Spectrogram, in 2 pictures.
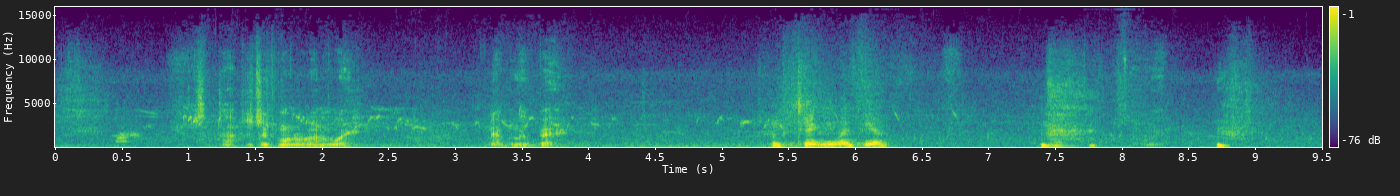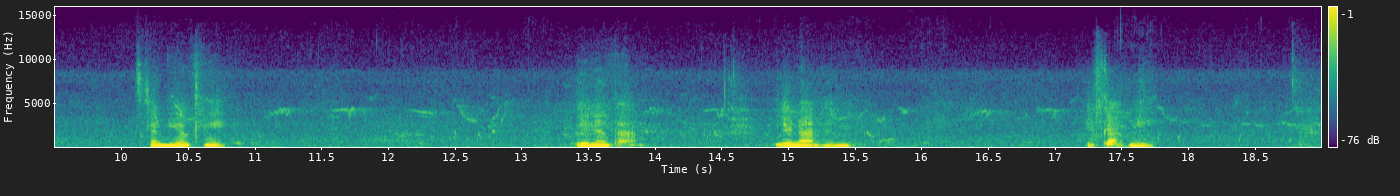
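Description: A young woman speaks softly and close by, in short phrases.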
